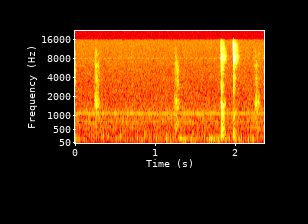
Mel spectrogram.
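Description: Computer mouse button clicked, two quick clicks close together near the end, after a few faint ticks in an otherwise quiet room.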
